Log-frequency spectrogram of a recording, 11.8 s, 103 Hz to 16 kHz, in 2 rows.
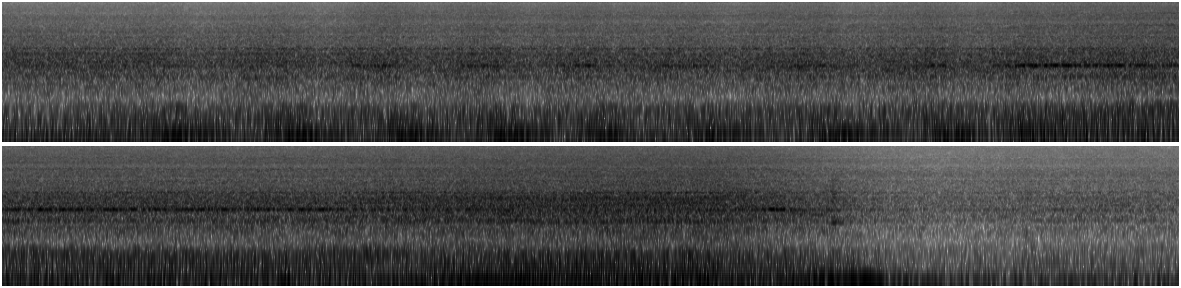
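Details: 1984 Porsche 928 Euro S V8 misfiring at about 1900 rpm while idle is fine; just above idle it runs with an uneven, stumbling beat, a mid-rev misfire.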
